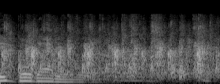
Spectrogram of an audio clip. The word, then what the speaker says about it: Goldade: of applause for Goldade. I said it right, didn't I? Yeah, you did. Yeah, you did. Yeah, thanks for that. It's easy. It's like the GoDaddy site, like you can just kind of like remember it that way.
